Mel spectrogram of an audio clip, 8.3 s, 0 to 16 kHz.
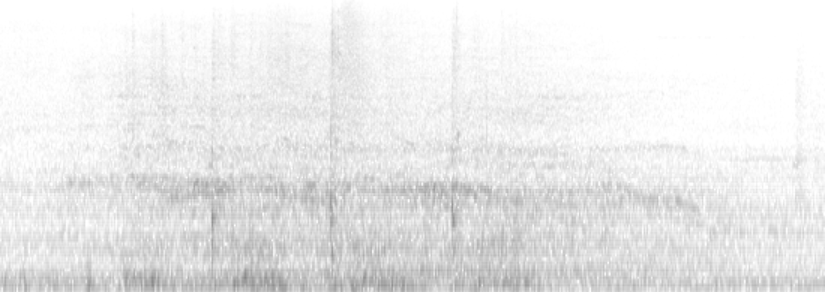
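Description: CAF Urbos 100 light rail tram passing close by: a rumble with a steady whine that swells as it goes past, a few sharp clicks, then fades as it moves away.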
